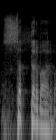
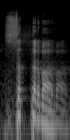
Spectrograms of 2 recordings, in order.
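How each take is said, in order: First: Said in the usual way. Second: सत्तर बार drawn out slowly with weight on सत्तर; slow stressed answer. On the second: Shown as a demonstration. Preacher making the crowd repeat सत्तर बार, slow and stressed. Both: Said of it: "बोलो, कितने बार?".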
